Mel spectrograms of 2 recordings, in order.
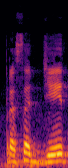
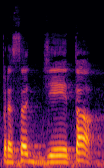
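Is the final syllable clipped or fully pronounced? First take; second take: clipped; fully pronounced. First: The final syllable is clipped short. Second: The final syllable is fully pronounced. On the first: The speaker calls it wrong. "प्रसज्जेत नहीं है" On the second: The speaker calls it right. "ता पूरा है"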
